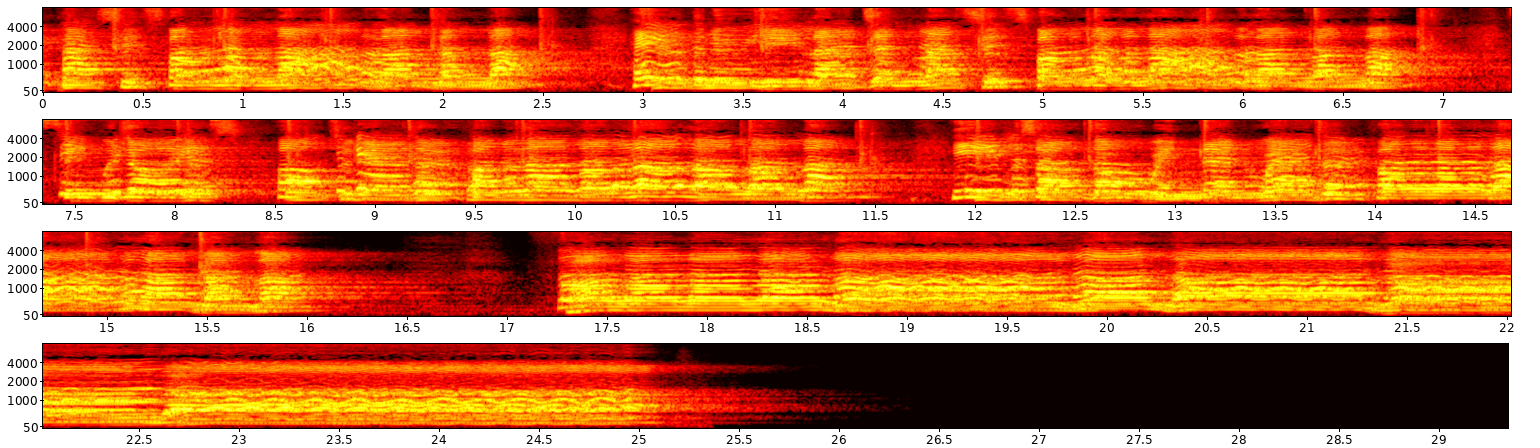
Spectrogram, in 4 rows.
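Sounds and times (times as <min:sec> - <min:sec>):
carolers singing a Christmas carol: 0:00.0 - 0:16.3, 0:17.2 - 0:25.4.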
